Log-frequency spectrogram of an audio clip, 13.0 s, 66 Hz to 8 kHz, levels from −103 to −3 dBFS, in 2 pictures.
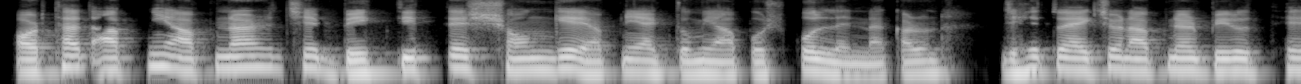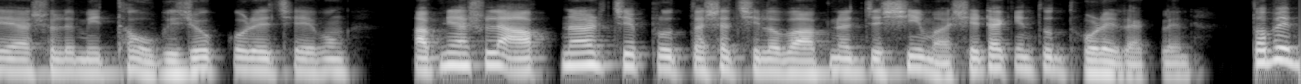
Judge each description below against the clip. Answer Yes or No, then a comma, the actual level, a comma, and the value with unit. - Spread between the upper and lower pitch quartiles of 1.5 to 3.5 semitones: Yes, average, 3.2 semitones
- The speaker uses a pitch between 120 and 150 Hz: Yes, medium, 140 Hz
